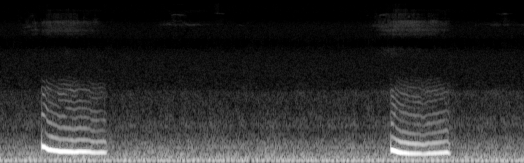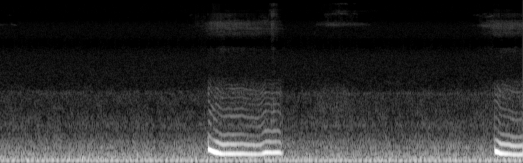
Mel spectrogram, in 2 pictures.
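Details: Sleeping Chihuahua puppy Metaru snoring. Four short whistle-like nasal snores, each falling sharply in pitch at the start and then holding low for under a second, come roughly every four seconds against a quiet indoor background.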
